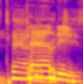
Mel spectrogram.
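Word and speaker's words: Thandiwe: Thandwe Newton? Is that how it's pronounced? – It's Tandy. – But she's now changed her spelling of her name. – Oh, that's why. – Still said the same way.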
